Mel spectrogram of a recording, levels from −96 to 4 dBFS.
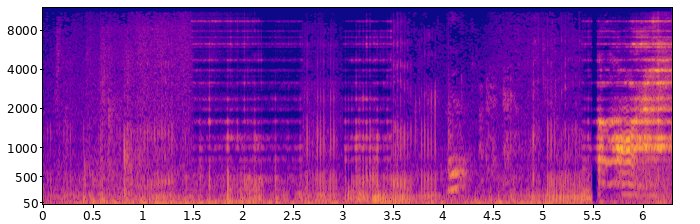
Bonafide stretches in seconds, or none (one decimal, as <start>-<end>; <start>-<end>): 0.0-1.5; 2.6-3.0; 3.5-5.4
